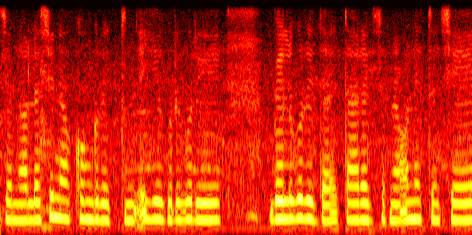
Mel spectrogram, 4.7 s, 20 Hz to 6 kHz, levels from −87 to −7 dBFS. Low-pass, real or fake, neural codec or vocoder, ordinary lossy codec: 5.4 kHz; real; none; Opus, 64 kbps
